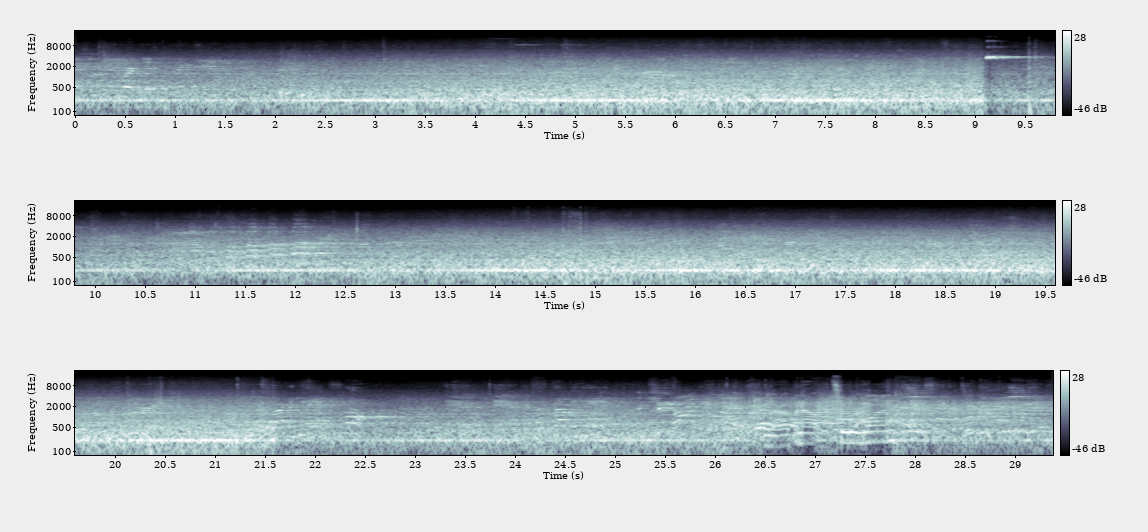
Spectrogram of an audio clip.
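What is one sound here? A crowd of spectators murmurs and chatters in a large echoing gym.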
